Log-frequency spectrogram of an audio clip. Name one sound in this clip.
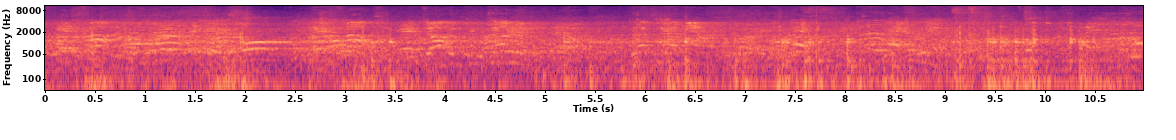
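A crowd of spectators shouts and cheers loudly in a large echoing hall.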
